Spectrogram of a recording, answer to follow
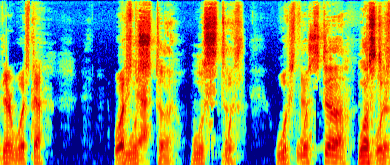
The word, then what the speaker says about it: Worcester: go uh but uh usually when i used to get the bus at port authority you know the girl behind the counter or the guy would be like uh where do you want to go warchief sister war sister it's spelled warcester like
